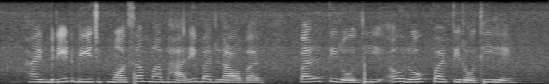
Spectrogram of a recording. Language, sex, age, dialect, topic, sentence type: Chhattisgarhi, female, 18-24, Central, agriculture, statement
